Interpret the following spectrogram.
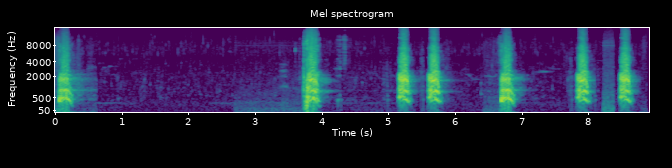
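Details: Barking domestic dog, one of several popular breeds: one sharp, explosive bark, a silence of over three seconds, then six harsh, broadband barks, some in quick pairs, with no other sounds.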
